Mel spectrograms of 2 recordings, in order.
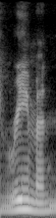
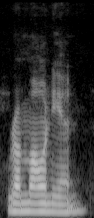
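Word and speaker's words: Riemann: The man's name was Reman, not Ramonian.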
